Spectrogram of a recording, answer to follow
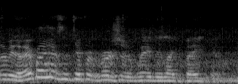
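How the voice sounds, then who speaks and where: There is audible room echo and noticeable background noise as a man talks with an American accent. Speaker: vlogger. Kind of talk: live stream chat. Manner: casual, halting.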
